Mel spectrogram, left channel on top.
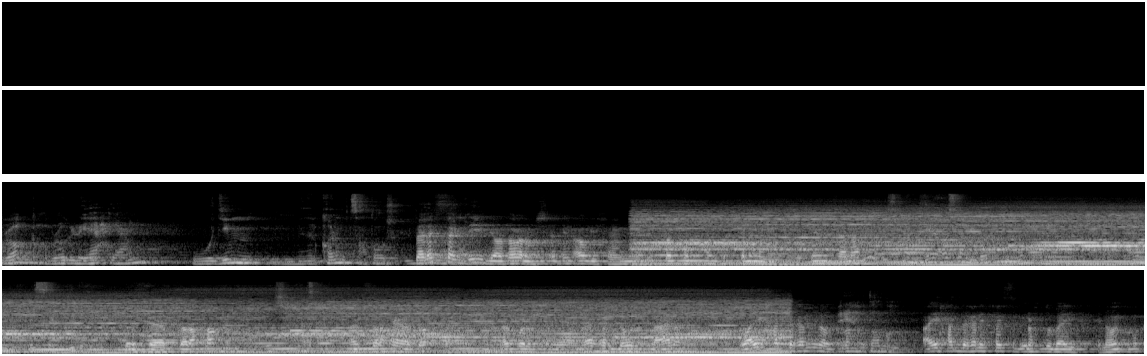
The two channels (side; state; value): left; silent; 59 dB below the other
